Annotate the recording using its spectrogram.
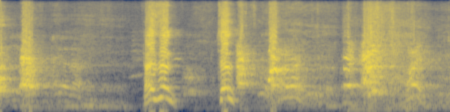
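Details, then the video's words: Several street dogs fighting outdoors in Berinag, a hill area, loud harsh barks and snarling yelps in bursts, about a dozen sharp calls with pauses between, a person speaking Hindi nearby. "Dogs Fight"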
